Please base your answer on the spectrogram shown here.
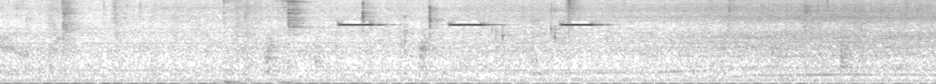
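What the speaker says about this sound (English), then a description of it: "Toaster oven just beeped." A toaster oven timer gives three short, evenly spaced electronic beeps, faint against a quiet kitchen hum, with a few soft clicks and knocks around them.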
